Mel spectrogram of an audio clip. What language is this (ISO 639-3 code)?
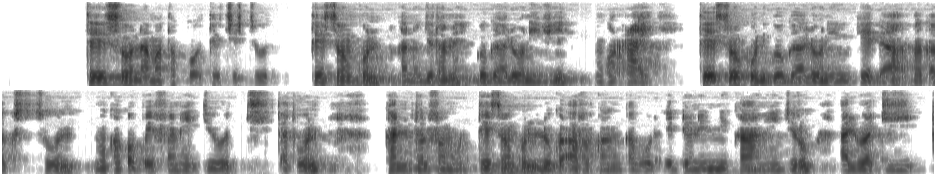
orm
